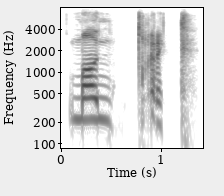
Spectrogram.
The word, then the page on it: Mondrak: Phyrexian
